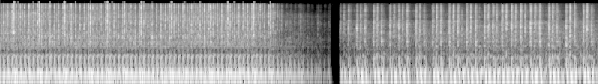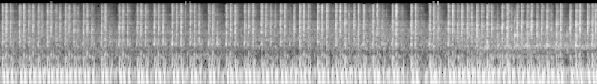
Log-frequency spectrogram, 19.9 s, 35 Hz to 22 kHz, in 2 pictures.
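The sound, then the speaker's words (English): A 2003 Harley-Davidson XL 1200 cc motorcycle, a 100th anniversary edition, idles loudly with a rapid, uneven loping rumble and no revving. It drops out briefly around five seconds, then resumes its steady throbbing idle, with no talking. “You're listening to a 2003 Harley-Davidson XL 1200 cc's.”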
